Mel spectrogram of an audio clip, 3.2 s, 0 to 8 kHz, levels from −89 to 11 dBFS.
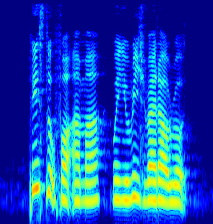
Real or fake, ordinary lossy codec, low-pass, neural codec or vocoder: fake; none; none; codec, 16 kHz, 16 kbps, FreqCodec, larger model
